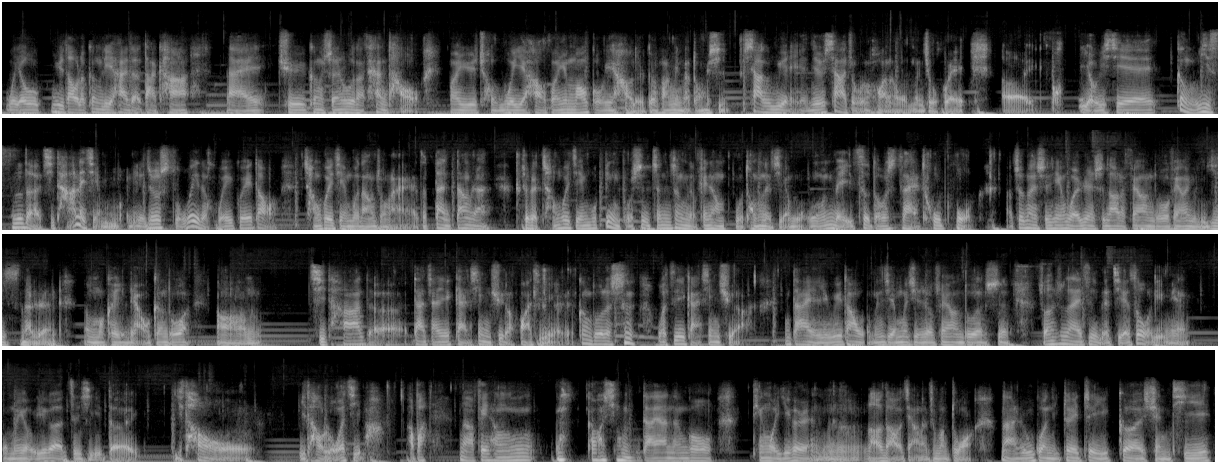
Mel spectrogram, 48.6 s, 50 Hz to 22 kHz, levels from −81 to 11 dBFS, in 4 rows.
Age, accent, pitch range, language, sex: 20-39, native, 95-115 Hz, Chinese, male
